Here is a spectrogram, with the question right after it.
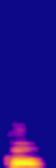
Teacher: खा का जो उच्चारण स्थान है वह कंठ है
